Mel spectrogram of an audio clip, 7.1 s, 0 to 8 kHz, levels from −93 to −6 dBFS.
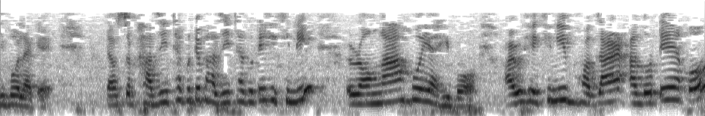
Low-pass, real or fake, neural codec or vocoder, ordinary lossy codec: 7.2 kHz; fake; autoencoder, 48 kHz, 128 numbers a frame, DAC-VAE, trained on Japanese speech; MP3, 24 kbps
